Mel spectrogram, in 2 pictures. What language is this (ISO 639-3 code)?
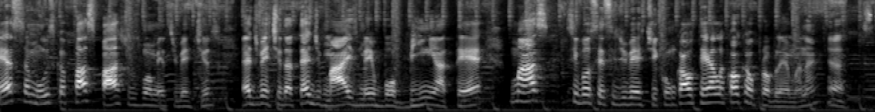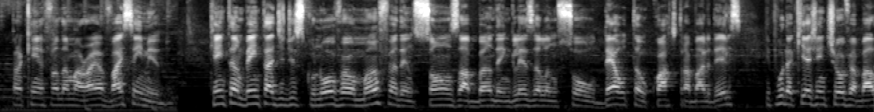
por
